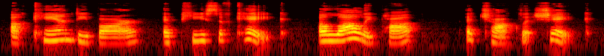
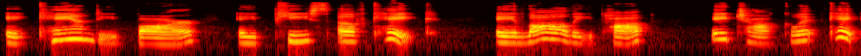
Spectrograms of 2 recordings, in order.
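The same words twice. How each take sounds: First: A candy bar, a piece of cake, in a light singsong beat; iambic rhythm. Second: A candy bar, each syllable stretched to show the beat; slow scansion, leaning on CAN, BAR, PIECE, CAKE; slow iambic rhythm. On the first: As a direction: recite short lines, lilting on alternate syllables. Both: Shown as a demonstration. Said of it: "It would sound like this".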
